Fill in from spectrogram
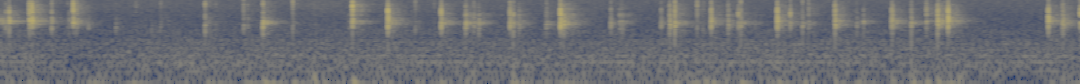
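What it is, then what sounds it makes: Plastic eyeglass frames tapped with fingernails. Both hands tap long manicured nails against dark, small, hollow plastic-framed eyeglasses with clear lenses worn on the face. Many quick, sharp clicks ring out in irregular bursts, each bright and very short. A steady low rumble sits underneath.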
